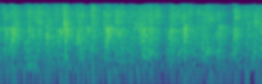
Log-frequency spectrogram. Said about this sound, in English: And so I would give you a round of applause, firstly and foremost. So thank you.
